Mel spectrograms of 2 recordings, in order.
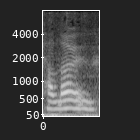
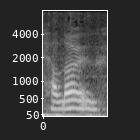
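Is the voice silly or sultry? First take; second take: sultry; sultry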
